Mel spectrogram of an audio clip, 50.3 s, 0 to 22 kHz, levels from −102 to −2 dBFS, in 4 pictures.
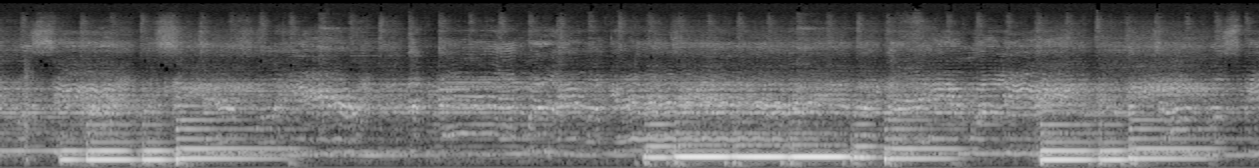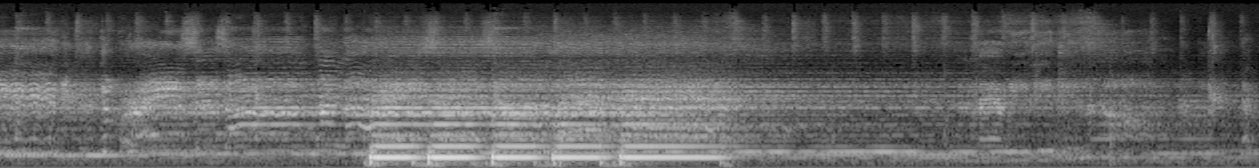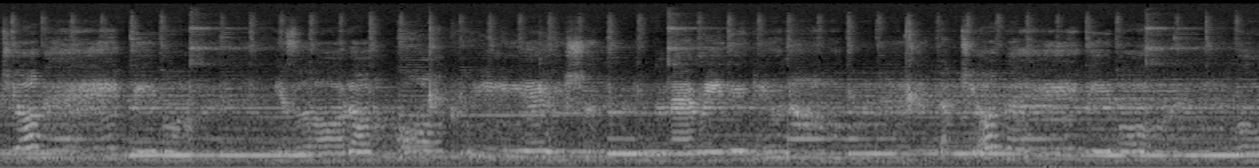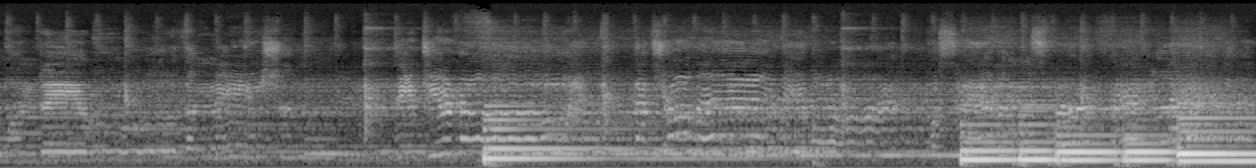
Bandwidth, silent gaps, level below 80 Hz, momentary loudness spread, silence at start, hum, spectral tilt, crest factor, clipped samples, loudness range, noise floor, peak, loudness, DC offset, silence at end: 15.5 kHz; none; -62 dBFS; 22 LU; 0 s; none; -5.5 dB/octave; 18 dB; under 0.1%; 20 LU; -47 dBFS; -8 dBFS; -24 LUFS; under 0.1%; 0 s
